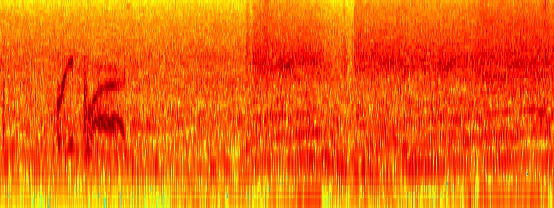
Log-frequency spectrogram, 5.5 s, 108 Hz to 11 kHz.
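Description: Race cars in the NASCAR Heat 5 video game accelerate at a green-flag restart at New Hampshire Motor Speedway, engines droning and revving steadily in a pack, with the player talking over them.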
